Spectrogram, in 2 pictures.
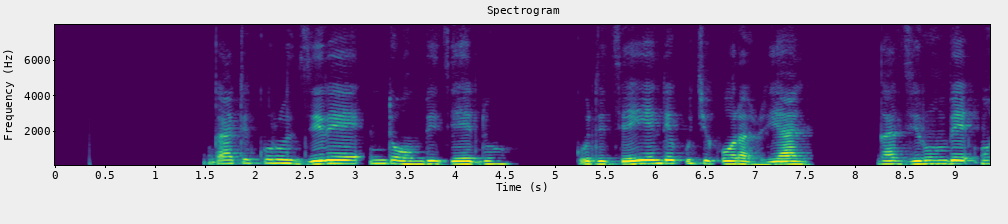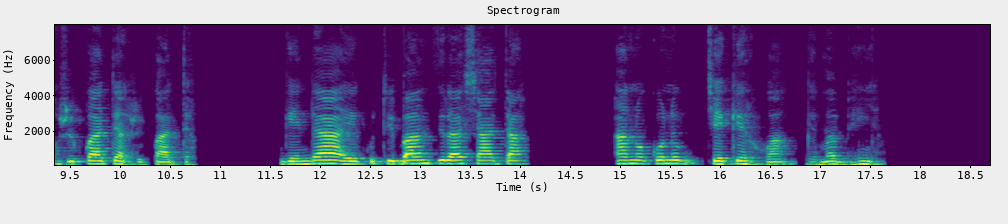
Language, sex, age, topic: Ndau, male, 25-35, education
